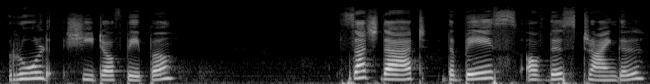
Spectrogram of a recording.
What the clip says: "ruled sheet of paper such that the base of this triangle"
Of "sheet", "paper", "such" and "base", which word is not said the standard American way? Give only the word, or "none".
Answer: none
